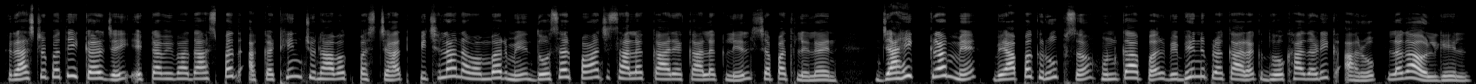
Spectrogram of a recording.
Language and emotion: Maithili, neutral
